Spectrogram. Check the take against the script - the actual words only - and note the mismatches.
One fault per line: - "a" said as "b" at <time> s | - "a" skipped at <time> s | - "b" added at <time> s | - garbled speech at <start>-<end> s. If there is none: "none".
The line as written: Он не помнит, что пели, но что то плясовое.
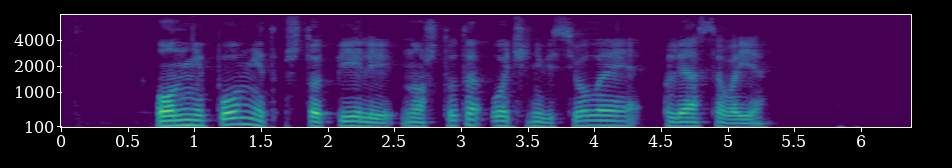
- "очень веселое" added at 3.2 s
